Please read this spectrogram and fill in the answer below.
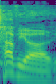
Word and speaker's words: Javier: himself to people he's javier it rhymes with caviar oh he should have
